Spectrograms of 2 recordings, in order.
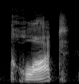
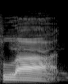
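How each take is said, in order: First: The vowel is short and clipped. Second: The vowel is long and drawn out. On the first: It is not the bad word. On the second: It is the bad word.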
